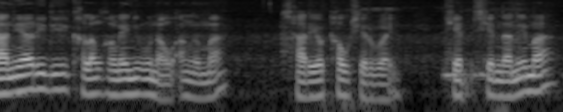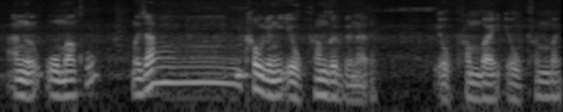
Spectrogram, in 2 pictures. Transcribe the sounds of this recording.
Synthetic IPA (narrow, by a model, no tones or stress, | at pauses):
danijaɾidikʰalamkʰaŋnajniunawa̰ŋɯma | saɾijawtʰawseɾba̰j | tʰetset̚nanemaa̰ŋɯɔmakʰɔ | mɯzaŋ | tʰawzeŋewpʰɾamɡɯɾɡɯna̰ɾɯ̰ | eɔ̰wpʰɾambaj̰wpʰɾambaj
